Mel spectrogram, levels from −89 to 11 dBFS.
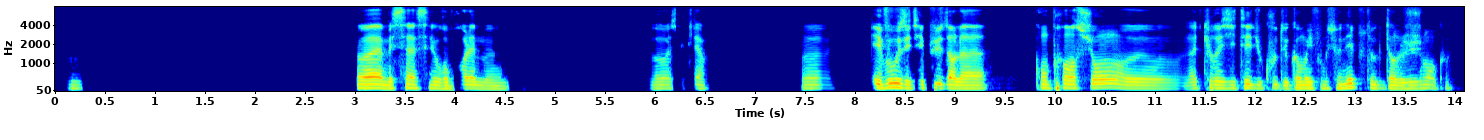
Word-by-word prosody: Mmh. 120 Hz, 0 st, -10 dB, 2.8 s
Ouais, 130 Hz, 0 st, +8 dB
mais 115 Hz, -1 st, +1 dB
ça, 125 Hz, +2 st, +2 dB
c'est 120 Hz, +1 st, -4 dB
le -, -, +1 dB
gros 110 Hz, 0 st, 0 dB
problème, 120 Hz, 0 st, -1 dB
heu. 100 Hz, 0 st, -7 dB, 1.4 s
Ouais, 110 Hz, -, -7 dB
ouais, 115 Hz, -, -5 dB
c'est -, -, -20 dB
clair. 120 Hz, -3 st, -9 dB, 1.0 s
Ouais, 115 Hz, -, -5 dB
ouais. 120 Hz, -, -12 dB, 0.5 s
Et 135 Hz, -, +5 dB
vous, 140 Hz, +3 st, +5 dB
vous 145 Hz, -3 st, +6 dB
étiez 120 Hz, +1 st, -2 dB
plus 135 Hz, +3 st, -2 dB
dans 120 Hz, -1 st, +5 dB
la 110 Hz, -1 st, +1 dB, 0.5 s
compréhension, 130 Hz, +1 st, +2 dB
heu, 110 Hz, -2 st, -3 dB
la 110 Hz, +2 st, -7 dB
curiosité, 115 Hz, +2 st, -2 dB
du 115 Hz, -1 st, -7 dB
coup, 125 Hz, -, -8 dB
de 115 Hz, -2 st, -4 dB
comment 115 Hz, +1 st, +1 dB
ils 115 Hz, -, +1 dB
fonctionnaient 120 Hz, +4 st, 0 dB
plutôt 130 Hz, -3 st, -6 dB
que 115 Hz, -, -11 dB
dans 115 Hz, 0 st, +1 dB
le 105 Hz, -, -1 dB
jugement, 115 Hz, +2 st, -4 dB
quoi? 110 Hz, -1 st, -18 dB
115 Hz, 160 wpm, -25 LUFS, 110-125 Hz, 2.8 s, Ouais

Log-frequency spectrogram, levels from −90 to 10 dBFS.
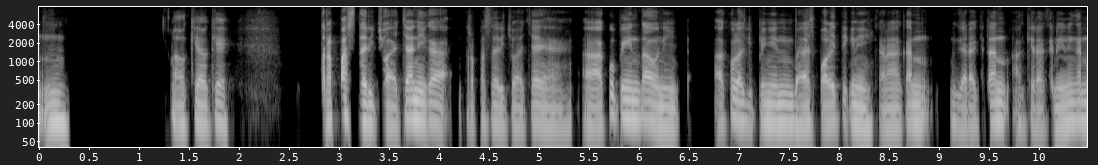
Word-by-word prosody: mhm. 105 Hz, +1 st, +3 dB, 1.1 s
Oke 95 Hz, +2 st, 0 dB
oke. 95 Hz, +3 st, 0 dB, 1.0 s
Terlepas -, -, +4 dB
dari 105 Hz, -1 st, +4 dB
cuaca 95 Hz, +4 st, +1 dB
nih, 115 Hz, -, +6 dB
Kak, 105 Hz, -2 st, +2 dB, 0.2 s
terlepas 100 Hz, -, -8 dB
dari 100 Hz, -3 st, -1 dB
cuaca 90 Hz, +2 st, -4 dB
ya, 95 Hz, -2 st, +1 dB, 0.2 s
eee, 95 Hz, -3 st, -2 dB
aku -, -, -7 dB
pengen 120 Hz, -2 st, +4 dB
tau 110 Hz, -3 st, +4 dB
nih, 90 Hz, -1 st, +2 dB, 0.4 s
aku 95 Hz, +4 st, -5 dB
lagi 105 Hz, -3 st, 0 dB
pengen 105 Hz, -1 st, +2 dB
bahas 95 Hz, +1 st, 0 dB
politik 100 Hz, +1 st, -1 dB
nih, 90 Hz, -3 st, +2 dB
karena 90 Hz, 0 st, -1 dB
kan 105 Hz, -1 st, +1 dB, 0.2 s
negara 90 Hz, -2 st, -2 dB
kita 105 Hz, -, -6 dB
kan 110 Hz, -, +4 dB
akhir-akhir 90 Hz, -2 st, -6 dB
ini 100 Hz, +4 st, +2 dB
kan 110 Hz, 0 st, +2 dB
100 Hz, 175 wpm, -22 LUFS, 90-105 Hz, 1.1 s, nih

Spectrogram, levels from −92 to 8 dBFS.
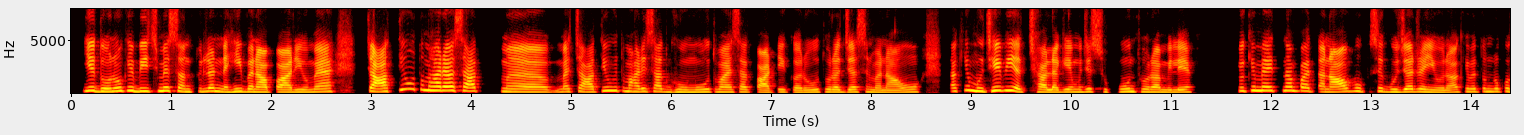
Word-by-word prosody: ये 340 Hz, -, +5 dB
दोनों 280 Hz, +2 st, +2 dB
के 345 Hz, +1 st, +1 dB
बीच 290 Hz, -1 st, +1 dB
में 325 Hz, -, +4 dB
संतुलन 290 Hz, -1 st, -1 dB
नहीं 255 Hz, 0 st, 0 dB
बना 240 Hz, -3 st, +4 dB
पा 220 Hz, -1 st, +5 dB
रही 215 Hz, +1 st, -1 dB
हूँ। 220 Hz, -, -4 dB
मैं 255 Hz, +3 st, +3 dB, 0.4 s
चाहती 280 Hz, +6 st, +5 dB
हूँ -, -, -4 dB
तुम्हारा 365 Hz, -2 st, +5 dB
साथ, 330 Hz, -3 st, +2 dB, 0.3 s
म -, -, -1 dB, 0.5 s
मैं 255 Hz, -, -2 dB
चाहती 245 Hz, +2 st, -1 dB
हूँ 345 Hz, -, +1 dB
कि -, -, -1 dB
तुम्हारे 275 Hz, -2 st, -2 dB
साथ 270 Hz, 0 st, -2 dB
घूमूँ, 220 Hz, 0 st, -4 dB
तुम्हारे 230 Hz, -1 st, -2 dB
साथ 230 Hz, +1 st, -3 dB
पार्टी 200 Hz, +1 st, 0 dB
करूँ, 200 Hz, +2 st, -4 dB
थोड़ा 220 Hz, -1 st, 0 dB
जश्न 225 Hz, +1 st, -3 dB
मनाऊँ, 195 Hz, +3 st, -3 dB, 0.3 s
ताकि 295 Hz, +6 st, -4 dB
मुझे 325 Hz, 0 st, +4 dB
भी 365 Hz, 0 st, +3 dB
अच्छा 240 Hz, -3 st, 0 dB
लगे, 215 Hz, +1 st, 0 dB
मुझे 230 Hz, +3 st, -5 dB
सुकून 255 Hz, +1 st, -3 dB
थोड़ा 225 Hz, -2 st, 0 dB
मिले, 215 Hz, +1 st, -1 dB
क्योंकि 320 Hz, +8 st, -8 dB
मैं 350 Hz, 0 st, +4 dB
इतना 350 Hz, +1 st, -2 dB
प 320 Hz, -, +2 dB
तनाव 260 Hz, +4 st, +2 dB
से 295 Hz, -, -4 dB
गुजर 235 Hz, +1 st, 0 dB
रही 245 Hz, -3 st, 0 dB
हूँ 200 Hz, -2 st, -4 dB
ना, 200 Hz, +2 st, -2 dB
कि 245 Hz, +3 st, -8 dB
मैं 260 Hz, -, -4 dB
तुम 265 Hz, +1 st, -6 dB
लोगों 265 Hz, +1 st, -5 dB
255 Hz, 225 wpm, -24 LUFS, 225-295 Hz, 0.5 s, ये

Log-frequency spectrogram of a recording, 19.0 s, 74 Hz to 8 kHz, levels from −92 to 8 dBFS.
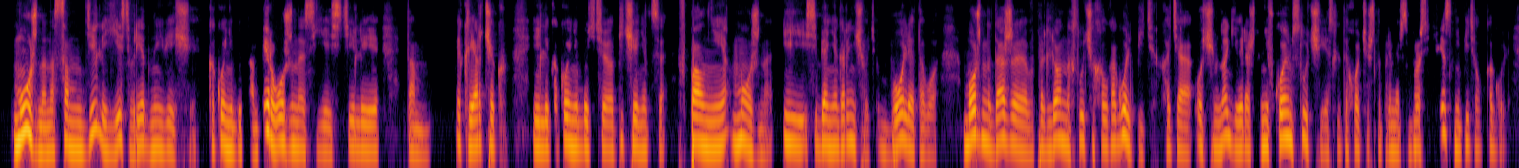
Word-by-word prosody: можно 155 Hz, -, +8 dB
на 120 Hz, +1 st, -1 dB
самом 130 Hz, -1 st, +1 dB
деле 195 Hz, -, 0 dB
есть 135 Hz, +5 st, -1 dB
вредные 135 Hz, +1 st, -1 dB
вещи: 125 Hz, -5 st, -6 dB
какое-нибудь, 130 Hz, -5 st, 0 dB
там, 120 Hz, -1 st, -7 dB
пирожное 140 Hz, -, +4 dB
съесть 120 Hz, -2 st, -4 dB
или, 130 Hz, -2 st, 0 dB, 0.3 s
там, 110 Hz, -3 st, -7 dB, 0.3 s
эклерчик, 145 Hz, -2 st, +1 dB, 0.3 s
или 135 Hz, -1 st, +2 dB
какой-нибудь, 140 Hz, -1 st, 0 dB
э, 130 Hz, -2 st, 0 dB
печеньице. 130 Hz, -4 st, -2 dB, 0.2 s
Вполне 145 Hz, -2 st, +4 dB
можно 135 Hz, -9 st, 0 dB
и 150 Hz, -3 st, +1 dB
себя 150 Hz, 0 st, +1 dB
не 140 Hz, 0 st, 0 dB
ограничивать. 145 Hz, +1 st, -4 dB
Более 135 Hz, +4 st, +1 dB
того, 110 Hz, -2 st, -10 dB, 0.3 s
можно 165 Hz, 0 st, +5 dB
даже 150 Hz, -3 st, +2 dB
в -, -, -9 dB
определённых 140 Hz, +4 st, -1 dB
случаях 155 Hz, -2 st, -5 dB
алкоголь 150 Hz, +3 st, +2 dB
пить. 115 Hz, -4 st, -16 dB
Хотя 125 Hz, -3 st, -4 dB
очень 140 Hz, -2 st, -3 dB
многие 165 Hz, +3 st, -1 dB
говорят, 135 Hz, -1 st, +1 dB
что 140 Hz, +2 st, -7 dB
ни 140 Hz, -, +3 dB
в -, -, -11 dB
коем 170 Hz, 0 st, +4 dB
случае, 155 Hz, -7 st, -4 dB
если 120 Hz, +2 st, -12 dB
ты -, -, -12 dB
хочешь, 135 Hz, -2 st, -7 dB
например, 120 Hz, 0 st, -7 dB
сбросить 135 Hz, +1 st, -5 dB
вес, 200 Hz, -1 st, -1 dB
не 130 Hz, -, -3 dB
пить 140 Hz, +2 st, -9 dB
алкоголь. 130 Hz, +1 st, -13 dB
135 Hz, 160 wpm, -22 LUFS, 125-150 Hz, 0.3 s, можно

